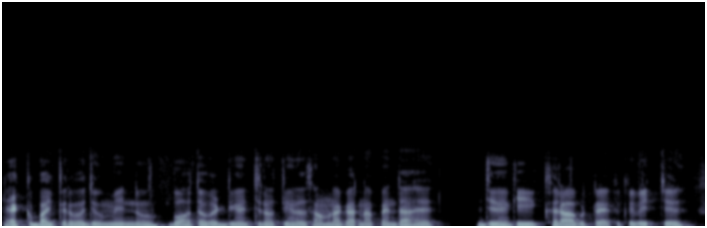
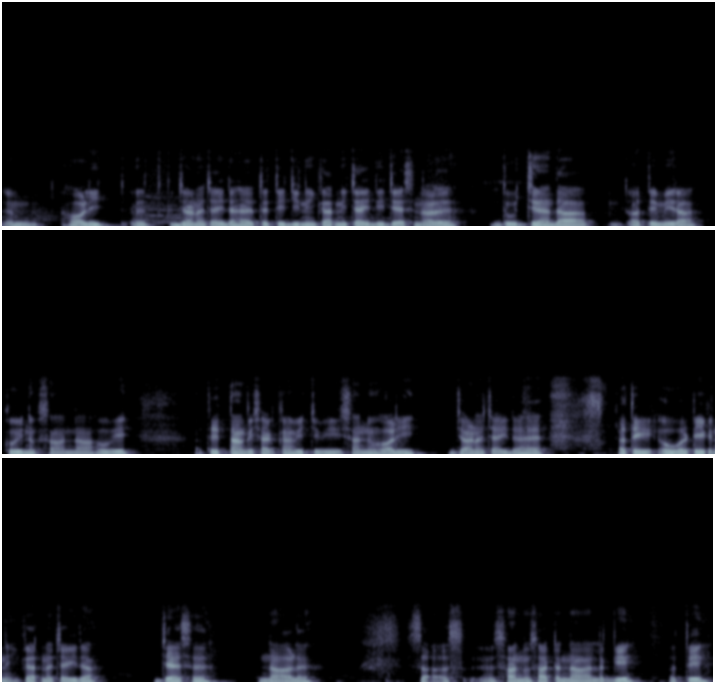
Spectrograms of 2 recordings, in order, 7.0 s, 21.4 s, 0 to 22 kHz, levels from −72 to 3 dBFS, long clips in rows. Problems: background sounds at intervals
